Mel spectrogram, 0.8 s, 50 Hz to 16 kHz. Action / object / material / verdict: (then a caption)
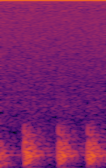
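knock / drywall ceiling over wood joist / drywall / solid. Three low, dull knocks on a drywall ceiling over a wood joist, each thud centered around 200–500 Hz with a short, quick decay. Continued knocking reaches the next joist, where the ceiling sounds solid again.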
